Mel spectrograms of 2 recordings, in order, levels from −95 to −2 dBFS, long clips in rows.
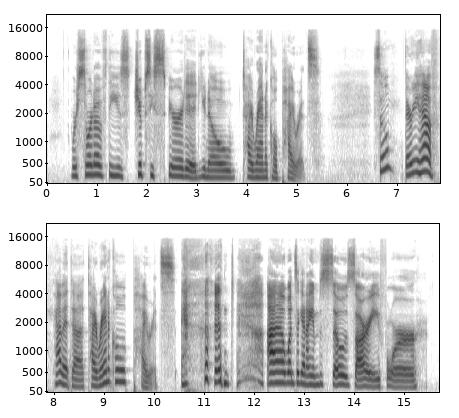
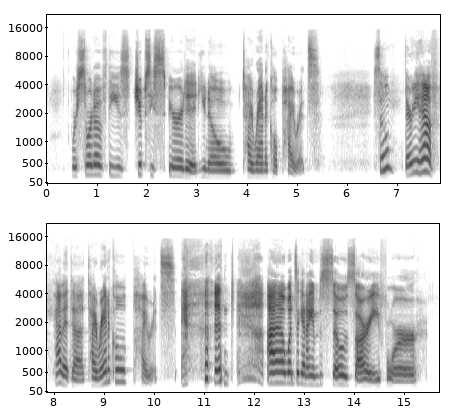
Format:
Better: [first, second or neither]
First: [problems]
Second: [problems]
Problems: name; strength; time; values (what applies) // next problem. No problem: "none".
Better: first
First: none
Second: thin; very; fading below 350 Hz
